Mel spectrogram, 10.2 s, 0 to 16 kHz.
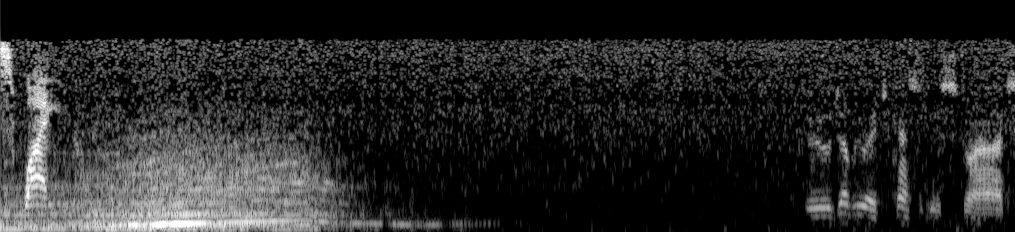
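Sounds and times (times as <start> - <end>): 
speech: 0.0 - 0.9, 8.7 - 10.1
car engine revving while driving: 0.0 - 4.6.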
